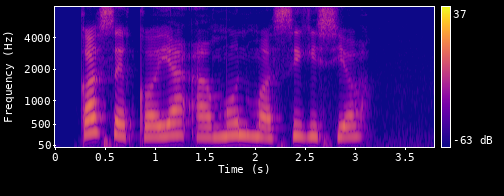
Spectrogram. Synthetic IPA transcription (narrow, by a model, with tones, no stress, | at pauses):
kɔ˦se˨kɔ˨ja˦ʔa˨mu˦nmɔ˨si˦ɡi˨sjɔ˦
